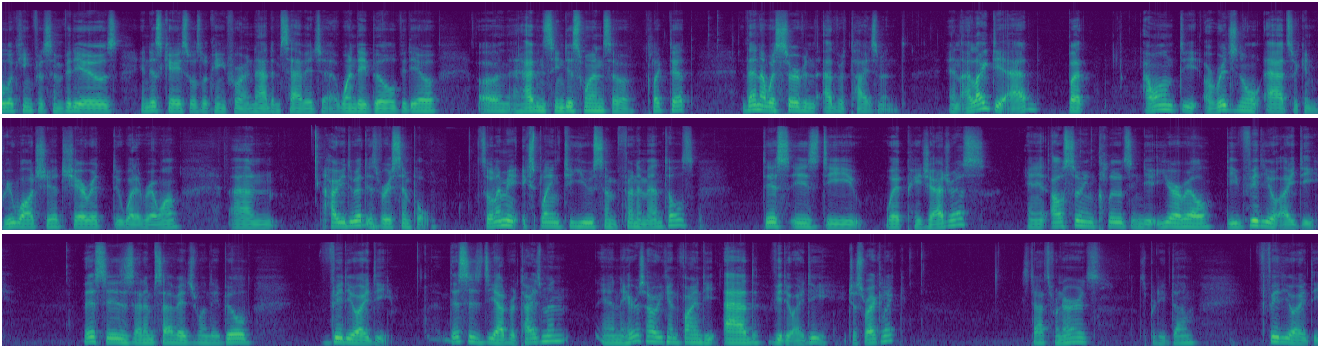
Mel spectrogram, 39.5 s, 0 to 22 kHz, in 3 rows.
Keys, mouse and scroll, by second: 7.2 click, 21.0 click, 24.1 click, 25.2 click, 35.5 right click, 37.2 r, 37.3 click.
